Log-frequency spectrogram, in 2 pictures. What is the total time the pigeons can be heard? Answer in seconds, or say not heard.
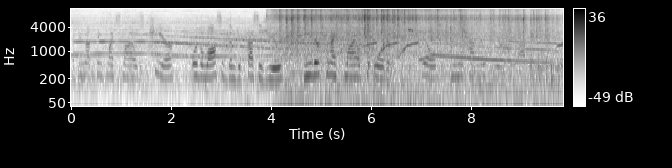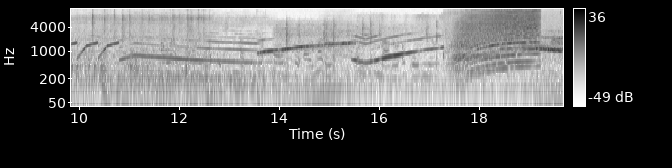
9 s.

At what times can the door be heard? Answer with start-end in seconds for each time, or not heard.
not heard.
